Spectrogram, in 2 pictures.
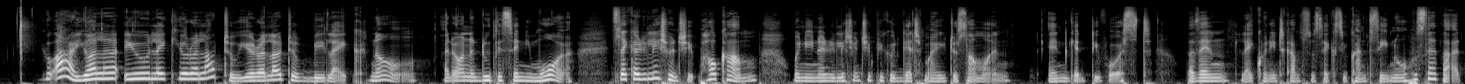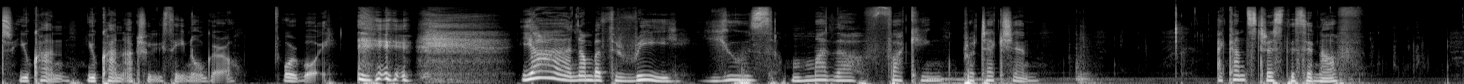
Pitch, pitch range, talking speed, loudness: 175 Hz, 150-210 Hz, 160 wpm, -15 LUFS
